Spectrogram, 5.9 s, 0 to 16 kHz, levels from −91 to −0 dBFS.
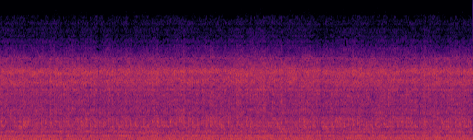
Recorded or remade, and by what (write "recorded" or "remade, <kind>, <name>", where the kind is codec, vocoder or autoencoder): remade, autoencoder, DAC-VAE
